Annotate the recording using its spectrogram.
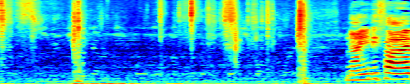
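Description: Trading cards rustle and tap as gloved hands handle them.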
